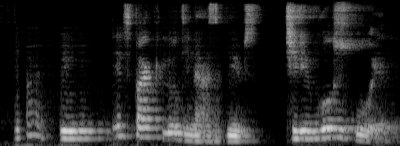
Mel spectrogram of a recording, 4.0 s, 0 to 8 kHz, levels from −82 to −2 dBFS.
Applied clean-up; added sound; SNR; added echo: neural mask model DeepFilterNet 3.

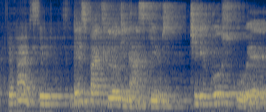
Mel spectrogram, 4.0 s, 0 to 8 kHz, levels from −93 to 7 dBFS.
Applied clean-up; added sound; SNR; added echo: neural separator model SepFormer DNS4.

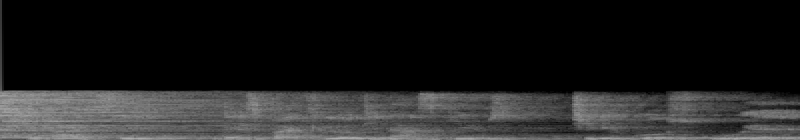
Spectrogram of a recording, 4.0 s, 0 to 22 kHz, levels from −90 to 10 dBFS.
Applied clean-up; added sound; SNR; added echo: none; Crash cymbal; 2 dB; reverberation time 1.2 s.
